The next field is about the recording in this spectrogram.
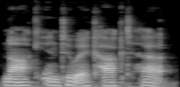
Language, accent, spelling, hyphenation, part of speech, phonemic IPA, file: English, General American, knock into a cocked hat, knock in‧to a cocked hat, verb, /ˈnɑk ˌɪntu ə ˌkɑkt ˈhæt/, En-us-knock into a cocked hat.oga
- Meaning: 1. To beat up or seriously injure (a person); to badly damage (a thing) 2. To completely demolish, nullify, overthrow, or otherwise defeat (a person; an argument, idea, or proposition; or a thing)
